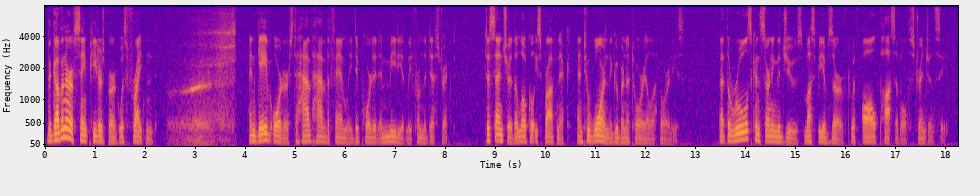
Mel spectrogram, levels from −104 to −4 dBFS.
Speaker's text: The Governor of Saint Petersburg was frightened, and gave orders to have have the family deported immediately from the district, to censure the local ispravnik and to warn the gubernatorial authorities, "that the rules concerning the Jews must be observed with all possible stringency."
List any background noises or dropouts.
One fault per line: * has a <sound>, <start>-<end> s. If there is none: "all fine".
* has a breath, 2.4-3.9 s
